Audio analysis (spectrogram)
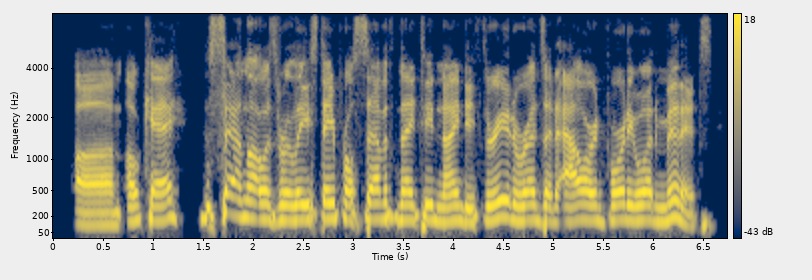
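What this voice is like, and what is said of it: Put-on accent. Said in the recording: “can you give us a quick overview of the production specs for The Sandlot in whatever accent you would like? ... How do you like my accent so far?”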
